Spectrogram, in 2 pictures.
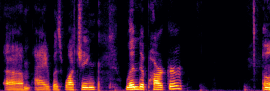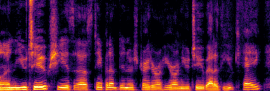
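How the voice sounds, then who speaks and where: A woman's voice: sits low, darkish tone. A middle-aged woman hosting a crafting video, chatting and gushing over her supplies with plenty of fillers, her voice a little scratchy from a cold. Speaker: craft channel host. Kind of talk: casual crafting show-and-tell.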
